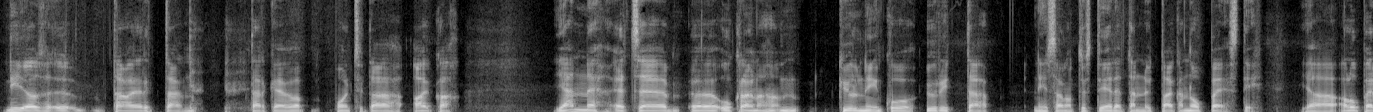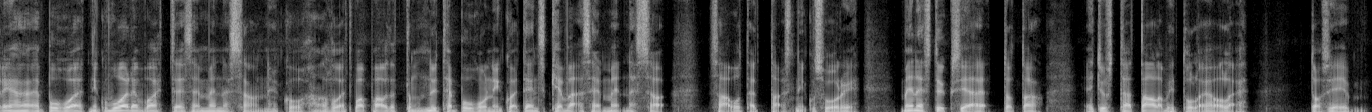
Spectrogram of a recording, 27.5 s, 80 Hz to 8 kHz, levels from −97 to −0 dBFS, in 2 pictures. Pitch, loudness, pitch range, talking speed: 95 Hz, -23 LUFS, 90-105 Hz, 135 wpm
